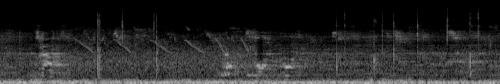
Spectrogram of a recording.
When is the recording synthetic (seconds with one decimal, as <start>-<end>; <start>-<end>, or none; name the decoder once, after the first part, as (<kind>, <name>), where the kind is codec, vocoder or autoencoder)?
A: 0.0-0.7 (codec, SNAC); 2.5-5.0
